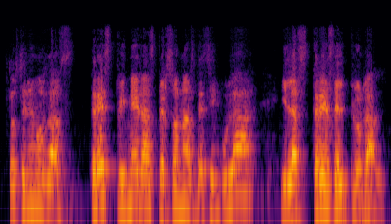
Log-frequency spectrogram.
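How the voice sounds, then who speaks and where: With an expressive voice on the high side, a middle-aged teacher walks through a Latin grammar lesson slowly. He drills the verb forms syllable by syllable, repeats them patiently, and asks "¿sí?" after each point.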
